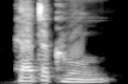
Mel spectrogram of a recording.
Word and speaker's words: catacomb: catacomb. catacomb. catacomb. طبعا اللي هنا حبايبي silent.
